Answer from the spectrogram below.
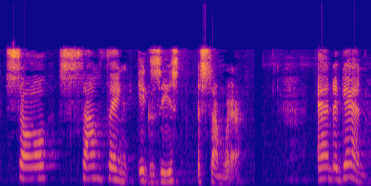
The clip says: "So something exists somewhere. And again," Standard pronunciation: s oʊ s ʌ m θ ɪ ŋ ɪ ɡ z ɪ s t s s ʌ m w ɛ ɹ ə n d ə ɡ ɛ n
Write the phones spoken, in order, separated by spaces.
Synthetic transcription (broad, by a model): s oʊ s ʌ m θ ɪ ŋ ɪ ɡ z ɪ s t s s ʌ m w ɛ ɹ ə n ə ɡ ɛ n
